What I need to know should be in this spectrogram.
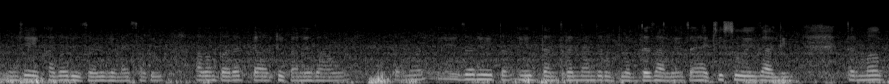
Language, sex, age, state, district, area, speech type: Marathi, female, 18-30, Maharashtra, Mumbai Suburban, urban, spontaneous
